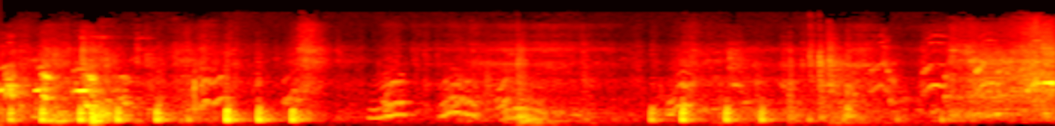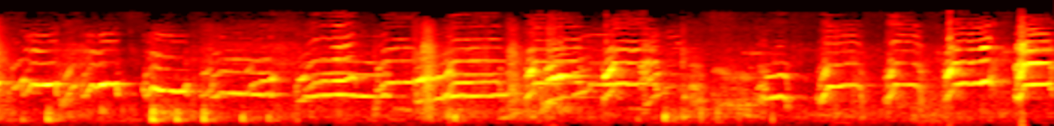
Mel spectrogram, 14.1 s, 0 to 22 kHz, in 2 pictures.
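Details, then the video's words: Thirty-day-old English Springer Spaniel puppies: low murmuring voices and rustling at first, then from midway a dense chorus of thin, high whines and squeaky yips, rapidly repeated and overlapping, growing busier toward the end. "cuccioli springer spaniel di 30 gg!!"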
